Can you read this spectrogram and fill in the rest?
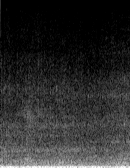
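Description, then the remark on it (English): A heavy truck engine roars as its turbo spools hard before launch, a dense, steady low-pitched growl held at high revs for the whole moment, with no voices over it. “He really needs nitrous on that truck. It's spooling hard up here.”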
